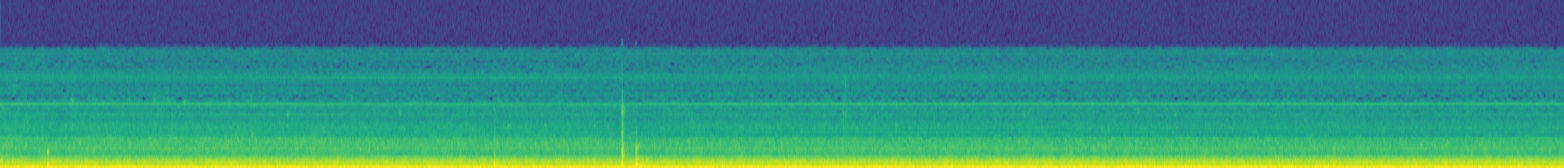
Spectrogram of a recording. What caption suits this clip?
Fridge running
refrigerator, fridge, kitchen, appliance, droning, hum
